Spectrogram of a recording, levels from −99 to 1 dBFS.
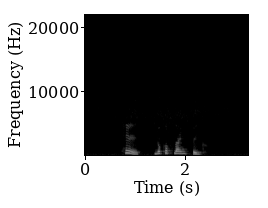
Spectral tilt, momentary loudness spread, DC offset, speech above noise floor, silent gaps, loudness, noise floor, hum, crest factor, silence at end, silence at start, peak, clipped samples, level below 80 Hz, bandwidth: -6.5 dB/octave; 7 LU; under 0.1%; over 35 dB; none; -55 LUFS; under -90 dBFS; none; 18 dB; 0.95 s; 0.8 s; -40 dBFS; under 0.1%; under -90 dBFS; 11 kHz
